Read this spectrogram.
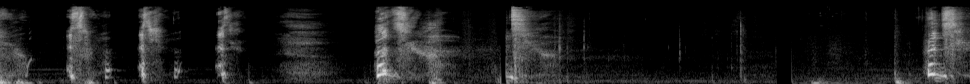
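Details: A rapid run of about seven sharp, high sneezes with short breaths between, from a person in a compilation of rapid sneezes; repeated sneezing.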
